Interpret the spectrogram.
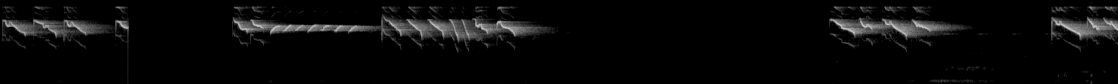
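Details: Oriental white-eye, a lively bird singing in wild style, used to provoke another white-eye into answering a rival: high, rapid twittering phrases of descending slurred notes in bursts of one to two seconds, separated by silent gaps.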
